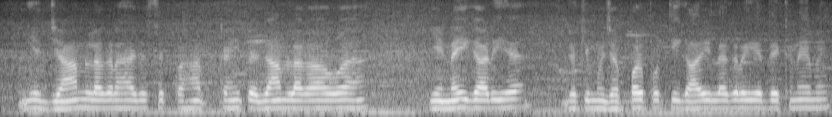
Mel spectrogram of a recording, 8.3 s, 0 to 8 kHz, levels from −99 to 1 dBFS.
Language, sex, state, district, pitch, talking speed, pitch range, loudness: Hindi, male, Bihar, Muzaffarpur, 155 Hz, 190 wpm, 155-160 Hz, -17 LUFS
